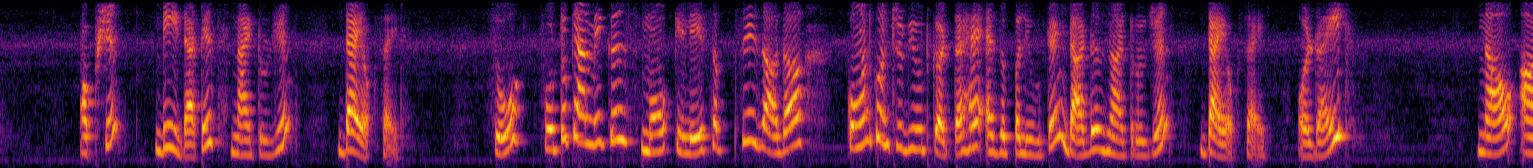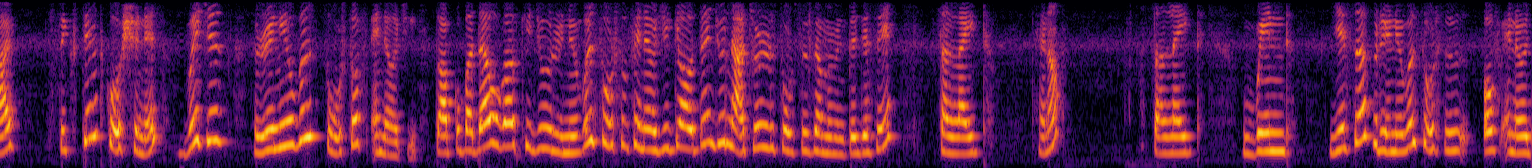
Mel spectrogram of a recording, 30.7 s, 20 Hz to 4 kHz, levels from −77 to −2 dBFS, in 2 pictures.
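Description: A short stall from a late packet occurs at 17.14 to 17.20 s. A packet failed to arrive on time and the jitter buffer ran dry, so the receiver held the last sound for about 36 ms until the data turned up, then resumed from the same point. Nothing is lost, but that moment lingers slightly too long with a faint buzzy, dipping quality, and everything after it sits about 36 ms later.

A jitter buffer speed-up follows at 19.20 to 19.65 s. The buffer had built up more audio than its target, and the receiver trimmed it back by cutting out tiny pitch-period-sized slices in quick succession, around 40 ms in total. Over that stretch the sound plays at 107% speed while keeping its pitch, giving a brief hurried, slightly compressed feel. All of it is heard through the narrowband G.711 mu-law call path, with nothing above 4 kHz.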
